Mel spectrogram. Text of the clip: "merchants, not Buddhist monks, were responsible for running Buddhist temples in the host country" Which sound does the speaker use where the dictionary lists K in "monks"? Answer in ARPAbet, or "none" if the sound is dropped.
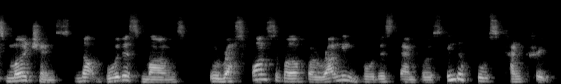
none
